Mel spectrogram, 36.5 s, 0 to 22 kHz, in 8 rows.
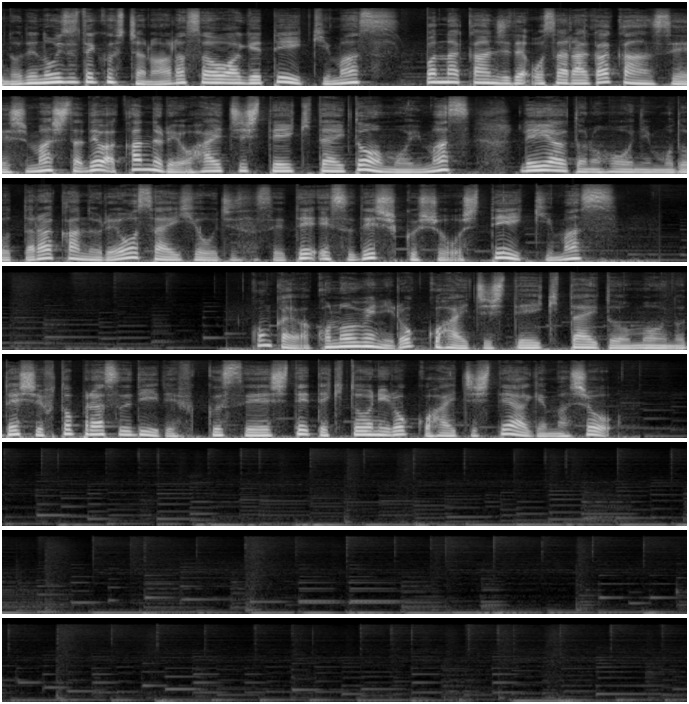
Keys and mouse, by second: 0.5-2.8 drag, 3.3 middle click, 7.4-9.4 drag, 10.5 s, 11.4 click, 12.5-15.1 typing, 13.8 click, 14.6 click, 14.9 click, 15.4 click, 16.3 KP_1, 17.1 g, 17.2 z, 18.1 click, 18.8 KP_7, 21.0 shift+d, 22.2 click, 22.4 r, 22.6 click, 22.9 g, 23.1 click, 23.7 shift+d, 24.1 click, 24.2 r, 24.5 click, 25.3-30.2 typing, 25.6 click, 26.1 click, 27.0 click, 28.2 click, 28.8 click, 29.4 click, 31.0 click, 31.3 middle click, 33.5 middle drag, 34.0-36.2 typing, 34.7 click, 35.0 drag, 35.6 drag, 36.3 click.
